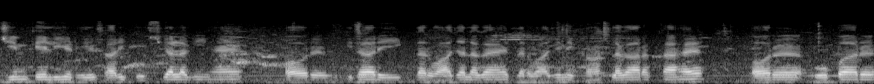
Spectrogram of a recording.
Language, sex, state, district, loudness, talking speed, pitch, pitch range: Hindi, male, Maharashtra, Mumbai Suburban, -17 LUFS, 150 wpm, 115 Hz, 105-115 Hz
